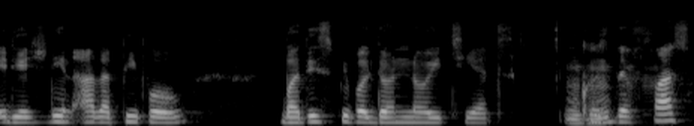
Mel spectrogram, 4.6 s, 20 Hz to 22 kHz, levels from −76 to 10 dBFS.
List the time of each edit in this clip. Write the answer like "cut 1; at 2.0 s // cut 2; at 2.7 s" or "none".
cut 1; at 3.4 s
